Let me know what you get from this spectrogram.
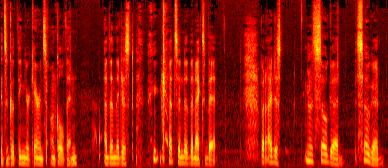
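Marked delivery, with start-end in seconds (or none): none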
